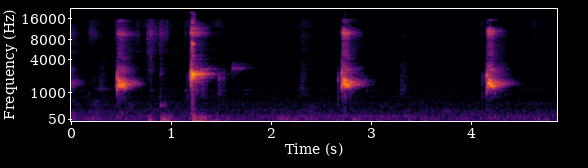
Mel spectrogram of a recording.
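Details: Yellow-vented bulbul, a female calling the male while in breeding condition: short chirped notes with bright overtones, spaced irregularly about a second apart, with a faint soft tap between them.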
